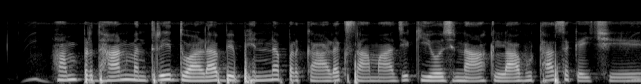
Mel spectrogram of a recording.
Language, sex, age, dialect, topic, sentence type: Maithili, female, 18-24, Southern/Standard, banking, question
